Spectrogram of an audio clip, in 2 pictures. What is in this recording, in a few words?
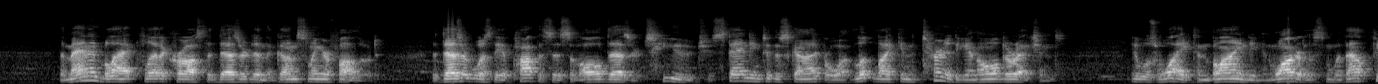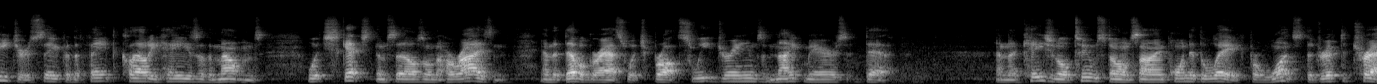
mic test 6 feet away; Rode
